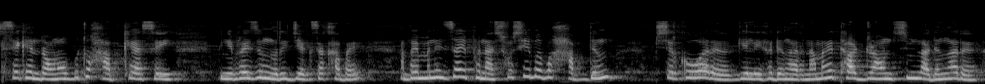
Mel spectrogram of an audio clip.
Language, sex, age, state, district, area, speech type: Bodo, female, 30-45, Assam, Kokrajhar, urban, spontaneous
